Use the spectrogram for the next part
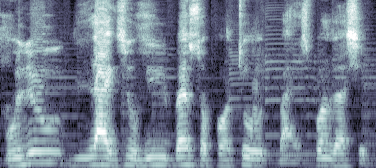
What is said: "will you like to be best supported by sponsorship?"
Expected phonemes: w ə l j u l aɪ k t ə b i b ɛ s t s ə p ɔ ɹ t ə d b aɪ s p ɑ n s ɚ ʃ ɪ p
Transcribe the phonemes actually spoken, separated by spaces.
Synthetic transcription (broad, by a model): w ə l j u l aɪ k s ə b i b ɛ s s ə p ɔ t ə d b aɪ s p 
